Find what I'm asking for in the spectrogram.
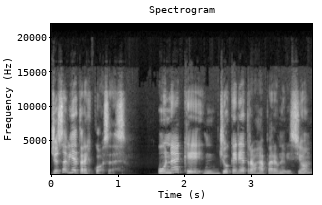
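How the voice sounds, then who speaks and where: A woman at a moderate pace with very wide pitch swings, on a very clean recording with a silent background. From Honduras. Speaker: journalist. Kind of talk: interview. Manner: halting.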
